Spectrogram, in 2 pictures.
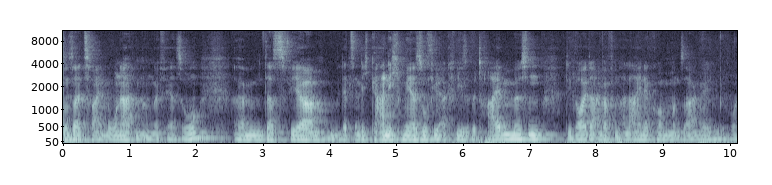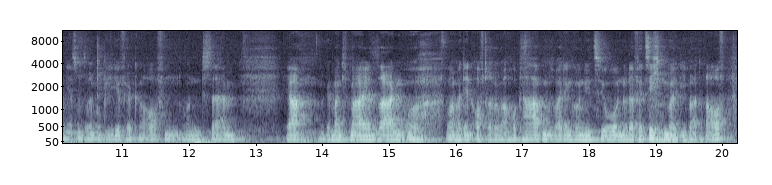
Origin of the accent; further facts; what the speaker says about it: Bünde, North Rhine-Westphalia, Germany; Ja, Buchholz war von der Größe her so ähnlich wie mein Heimatort in Ostwestfalen. Ich komme aus Bünde, Ostwestfalen.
